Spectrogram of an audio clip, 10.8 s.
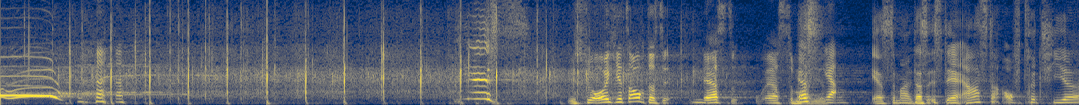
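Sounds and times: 
audience applause: 0:00.0 - 0:07.3
speech: 0:01.0 - 0:01.6, 0:05.7 - 0:10.7.

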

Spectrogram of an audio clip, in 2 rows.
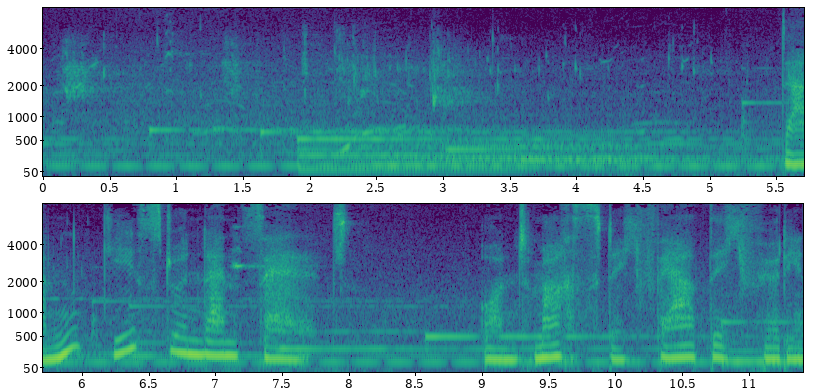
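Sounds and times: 
dolphins and whales chirping: 0:00.0 - 0:08.2
constant watery hum: 0:00.0 - 0:11.3
speech: 0:01.9 - 0:03.5, 0:05.6 - 0:08.1, 0:09.0 - 0:11.3.

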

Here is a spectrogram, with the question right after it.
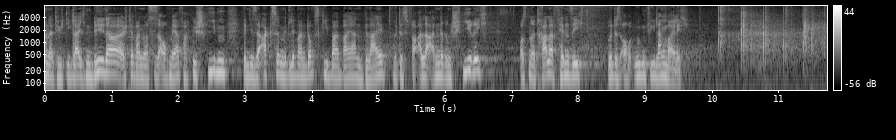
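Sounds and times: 
speech: 0:00.0 - 0:09.8
people clapping: 0:10.0 - 0:11.7.

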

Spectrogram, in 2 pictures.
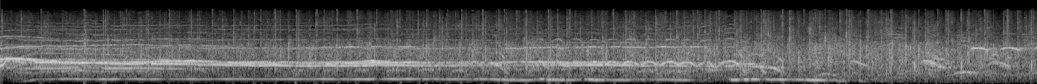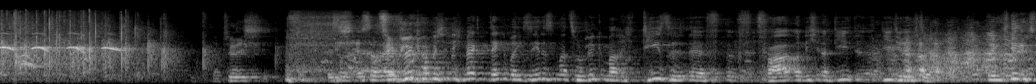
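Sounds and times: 
audience applause: 0:00.0 - 0:12.6
laughter: 0:03.5 - 0:10.8, 0:13.2 - 0:14.9, 0:17.4 - 0:20.7
speech: 0:15.5 - 0:20.7.

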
